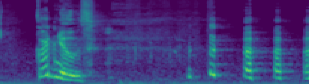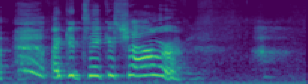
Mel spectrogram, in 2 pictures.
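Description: An older woman laughs loudly.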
